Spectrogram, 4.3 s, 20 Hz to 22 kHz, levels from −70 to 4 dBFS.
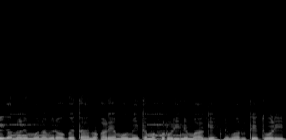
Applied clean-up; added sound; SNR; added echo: none; Alarm; 20 dB; none.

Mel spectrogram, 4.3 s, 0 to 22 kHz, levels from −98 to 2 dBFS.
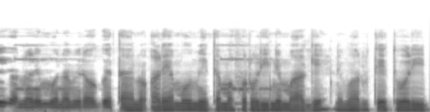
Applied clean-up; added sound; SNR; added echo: neural mask model RNNoise.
